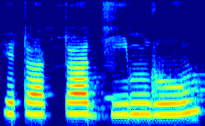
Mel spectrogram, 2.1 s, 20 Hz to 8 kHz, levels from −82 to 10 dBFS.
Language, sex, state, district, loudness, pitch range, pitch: Bengali, female, West Bengal, Cooch Behar, -19 LUFS, 210-225 Hz, 220 Hz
